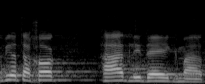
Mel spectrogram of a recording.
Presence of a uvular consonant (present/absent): present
